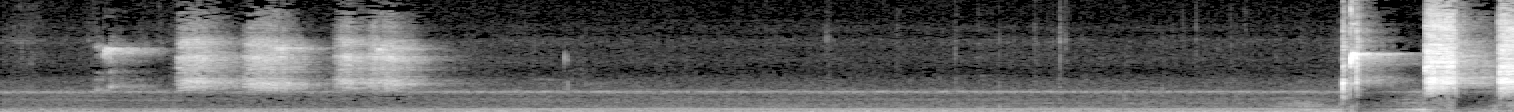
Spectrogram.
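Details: Black francolin (kala teetar) calling: three harsh, grating, buzzy notes in quick succession, a long quiet stretch with a steady faint tone, then a louder burst of rasping notes at the end.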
